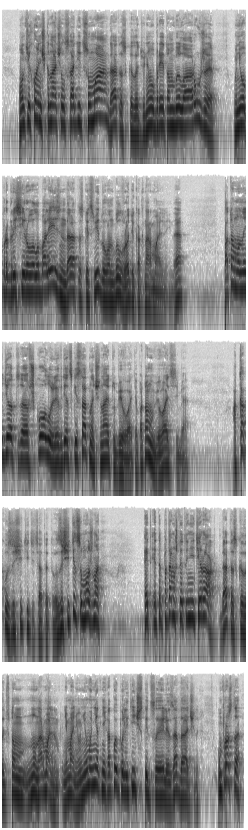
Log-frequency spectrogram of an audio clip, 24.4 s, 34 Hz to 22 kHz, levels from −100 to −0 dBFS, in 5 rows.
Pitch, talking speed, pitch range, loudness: 145 Hz, 190 wpm, 115-170 Hz, -18 LUFS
